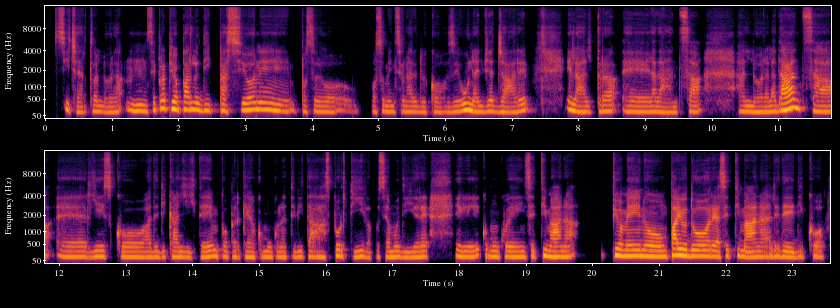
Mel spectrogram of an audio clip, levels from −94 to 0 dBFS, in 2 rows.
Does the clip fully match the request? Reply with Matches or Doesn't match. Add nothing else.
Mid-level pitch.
Matches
